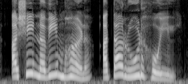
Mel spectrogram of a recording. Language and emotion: Marathi, neutral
